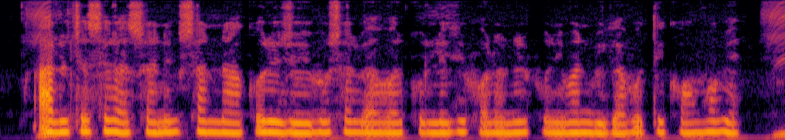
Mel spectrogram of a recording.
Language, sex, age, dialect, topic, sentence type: Bengali, female, 18-24, Rajbangshi, agriculture, question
